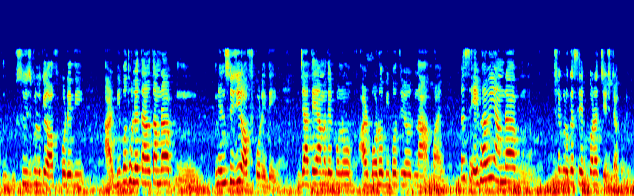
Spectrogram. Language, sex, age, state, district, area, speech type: Bengali, female, 45-60, West Bengal, Kolkata, urban, spontaneous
